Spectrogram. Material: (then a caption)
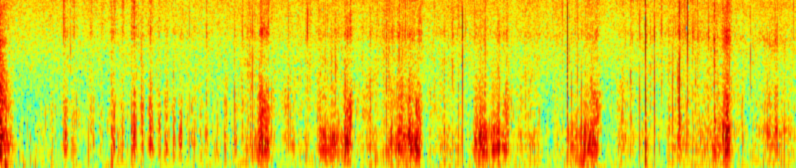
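Silicone. A thin wooden or bamboo stick, held in gloved fingers, scratches and rubs inside the ear canal of a small soft silicone binaural-microphone ear resting on yellow fabric, while the other gloved hand steadies the ear. Close, crackly rustling scrapes sit mostly in the low-mid range and swell into louder rubbing bursts every second or so. Occasional sharp, bright clicks stand out between the bursts.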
